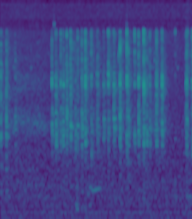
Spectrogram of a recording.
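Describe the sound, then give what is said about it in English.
Rapid typing on a computer keyboard as someone looks up a name, a quick run of light clicks starting after a brief pause, steady, continuing with a short gap near the end over a low background hum. “Uh, and if I could type.”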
